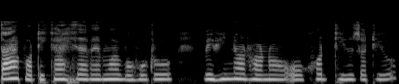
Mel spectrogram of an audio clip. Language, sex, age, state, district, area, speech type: Assamese, female, 18-30, Assam, Dibrugarh, rural, spontaneous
